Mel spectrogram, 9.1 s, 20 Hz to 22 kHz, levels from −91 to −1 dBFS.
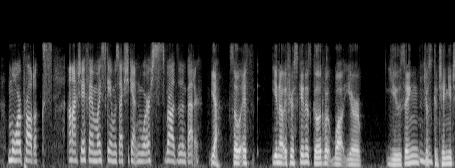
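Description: The speech comes through a Speex-coded path with only the light coarseness that codec leaves at a fairly generous setting and no content above 7.6 kHz, and no fault can be heard anywhere in it.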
